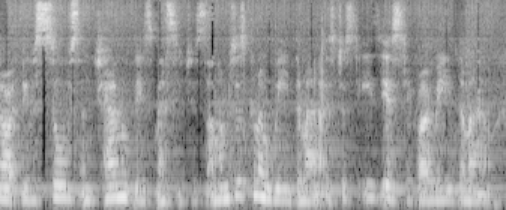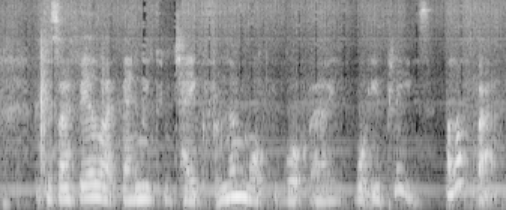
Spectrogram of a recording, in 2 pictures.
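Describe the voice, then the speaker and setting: Noticeable background noise and audible room echo accompany a woman talking. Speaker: intuitive healer and psychic channeler. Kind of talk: spiritual channeling live stream. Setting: Instagram live stream, also recorded. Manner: halting, many fillers and restarts.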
